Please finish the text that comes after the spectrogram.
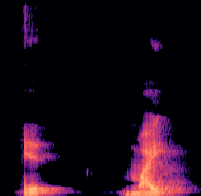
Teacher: The T in it is a stop T. It might. The T in might is also a stop T.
